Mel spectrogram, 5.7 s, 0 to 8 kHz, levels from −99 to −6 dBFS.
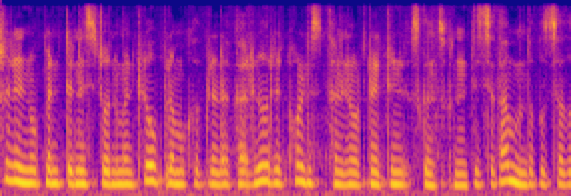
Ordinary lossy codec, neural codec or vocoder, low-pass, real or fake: none; autoencoder, 22.05 kHz, a latent of 192 numbers a frame, VITS, trained on many speakers; 7.2 kHz; fake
